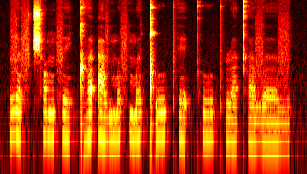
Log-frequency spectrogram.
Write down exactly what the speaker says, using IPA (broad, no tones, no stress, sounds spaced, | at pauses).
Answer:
v ɛ f t͡ʃʰ ɔ ŋ f e ɡ͡ǃ ɐ ʔ a v m ə f m ə ǃʼ u pʰ e ʔ kʰ u pʰ ɹ ɐ kʰ ɐ v ə v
